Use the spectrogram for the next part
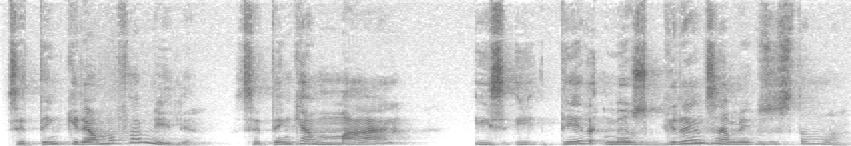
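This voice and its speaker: A middle-aged woman from Brazil, a missionary guest on a podcast, telling stories in a lively way, acting out the voices she quotes and laughing often. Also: a little high, measured pace. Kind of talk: lively storytelling in a podcast interview.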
